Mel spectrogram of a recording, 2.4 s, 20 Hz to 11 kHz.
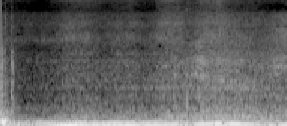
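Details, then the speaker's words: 1988 VW Jetta automatic at idle: deep, uneven, loud rough exhaust rumble from a massive exhaust leak; battery light on, oil pressure light intermittent from fuel diluting oil via valve stem seals. "usually it sounds a lot cooler it has a massive exhaust leak"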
